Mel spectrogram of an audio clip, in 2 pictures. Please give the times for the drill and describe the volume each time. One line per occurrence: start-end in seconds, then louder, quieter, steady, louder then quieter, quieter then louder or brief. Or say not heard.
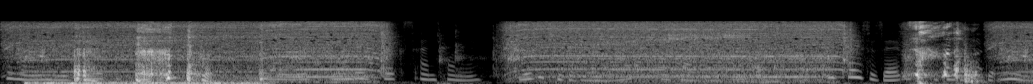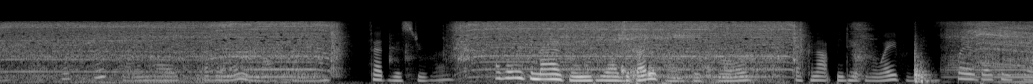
0.0-20.6 steady.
